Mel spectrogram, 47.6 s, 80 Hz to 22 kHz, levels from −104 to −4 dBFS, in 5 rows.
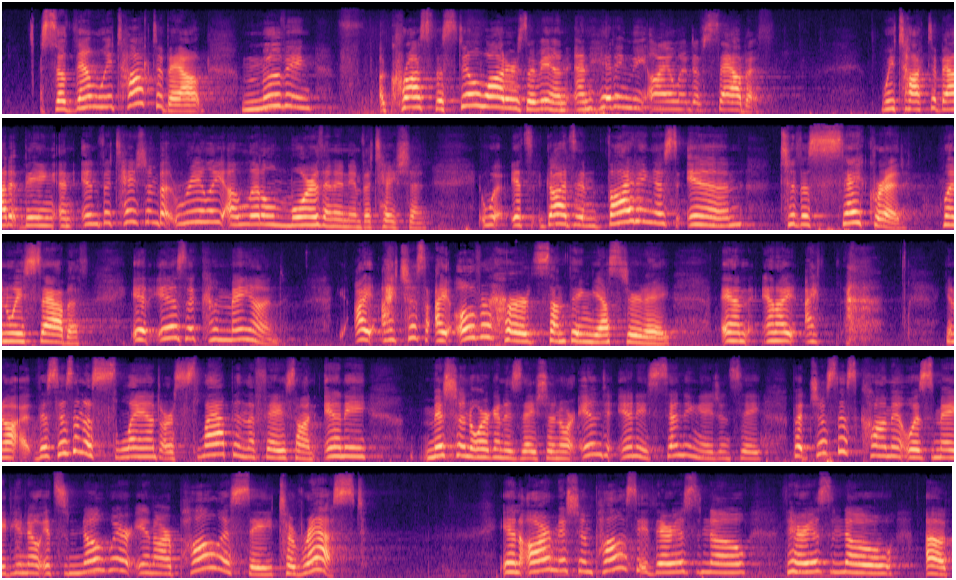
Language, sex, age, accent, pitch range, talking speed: English, female, 50-69, American, 270-345 Hz, 130 wpm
